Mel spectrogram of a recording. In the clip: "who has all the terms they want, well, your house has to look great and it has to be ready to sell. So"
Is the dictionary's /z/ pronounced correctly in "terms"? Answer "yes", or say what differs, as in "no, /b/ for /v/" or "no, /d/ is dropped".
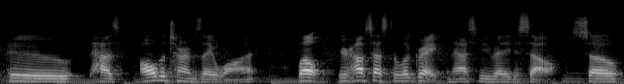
yes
